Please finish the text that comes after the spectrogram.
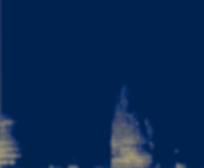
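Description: A small pet cat meows twice indoors, once briefly and then in a longer, clear call. Both are close but quiet, with soft faint taps between them and no talking.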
